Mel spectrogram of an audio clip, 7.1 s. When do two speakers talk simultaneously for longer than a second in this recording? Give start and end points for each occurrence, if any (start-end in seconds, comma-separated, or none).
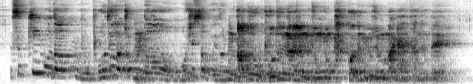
none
